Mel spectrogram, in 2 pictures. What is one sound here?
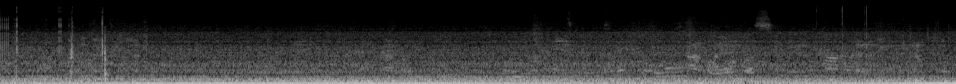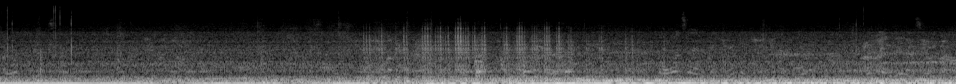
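A train rumbles steadily through a tunnel, growing louder toward the end.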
